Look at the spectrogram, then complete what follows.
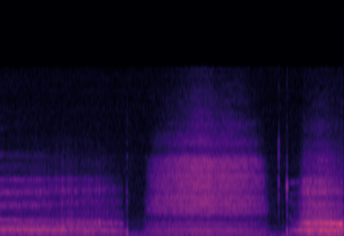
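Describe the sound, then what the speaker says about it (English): Slow, audible breathing during a standing Pilates hamstring stretch, with two long airy exhales and inhales separated by short pauses, close and steady with no talking. "Continue to breathe."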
